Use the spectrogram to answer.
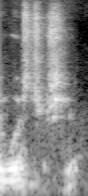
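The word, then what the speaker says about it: Worcestershire: Uh, worershare. You say worshshire. Yep. Like Worcester like the town and then sheer like curtains.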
